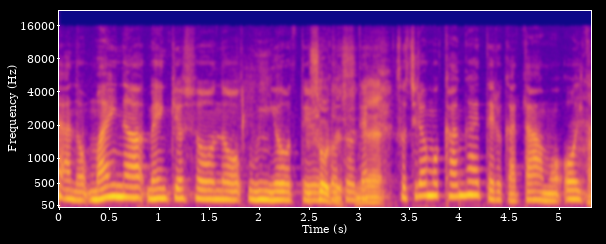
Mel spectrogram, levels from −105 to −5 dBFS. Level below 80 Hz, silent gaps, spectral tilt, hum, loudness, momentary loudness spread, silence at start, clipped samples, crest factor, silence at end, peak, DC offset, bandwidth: -56 dBFS; none; -7 dB/octave; none; -21 LUFS; 7 LU; 0 s; under 0.1%; 14 dB; 0 s; -6 dBFS; under 0.1%; 15 kHz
